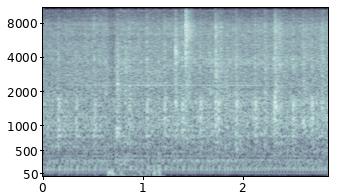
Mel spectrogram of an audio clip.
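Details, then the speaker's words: Car engine after first drive out of winter storage: a couple of dull taps over a steady hum, tapping seemingly in the engine, cause unconfirmed. "не смущает некая постукивание как будто в моторе"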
